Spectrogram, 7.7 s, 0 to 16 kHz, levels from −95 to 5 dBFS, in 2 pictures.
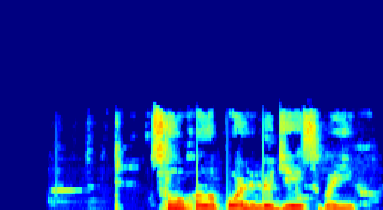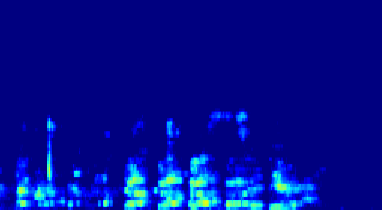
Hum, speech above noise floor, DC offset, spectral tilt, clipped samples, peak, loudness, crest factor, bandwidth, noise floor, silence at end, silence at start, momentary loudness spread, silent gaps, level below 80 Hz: none; over 77 dB; under 0.1%; -4.5 dB/octave; under 0.1%; 0 dBFS; -13 LUFS; 18 dB; 8.2 kHz; under -90 dBFS; 1.75 s; 1.15 s; 27 LU; none; -58 dBFS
